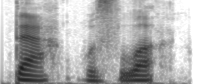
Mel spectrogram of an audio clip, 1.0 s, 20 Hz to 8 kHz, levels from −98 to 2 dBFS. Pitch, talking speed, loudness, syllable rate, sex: 165 Hz, 175 wpm, -20 LUFS, 4.0 syllables/s, female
